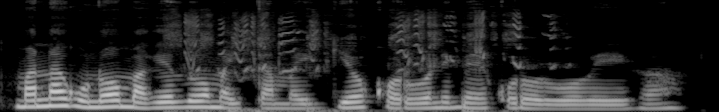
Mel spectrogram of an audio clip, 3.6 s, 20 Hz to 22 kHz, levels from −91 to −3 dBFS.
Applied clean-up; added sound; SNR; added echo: classical method Wiener filter.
